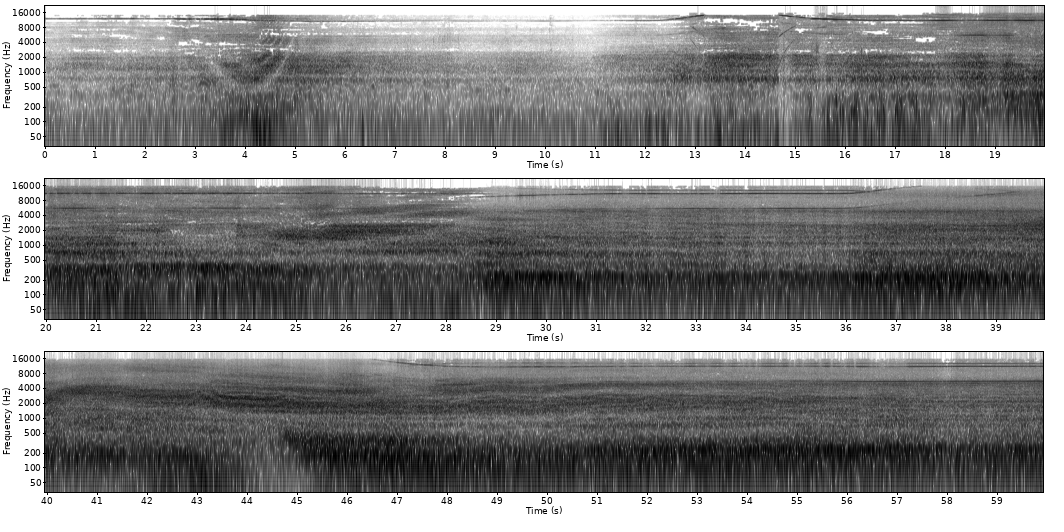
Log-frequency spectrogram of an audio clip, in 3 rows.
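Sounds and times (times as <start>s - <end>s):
model jet turbine roar and whine: 0.0s - 59.9s.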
